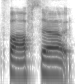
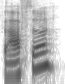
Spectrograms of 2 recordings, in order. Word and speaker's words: FAFSA: the people who get FOFSA just don't. Some of the people who get FOFSA don't ever. I thought it was FAFSA. Is it FAFSA? I don't know why I'm thinking it's pronounced FOFSA.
